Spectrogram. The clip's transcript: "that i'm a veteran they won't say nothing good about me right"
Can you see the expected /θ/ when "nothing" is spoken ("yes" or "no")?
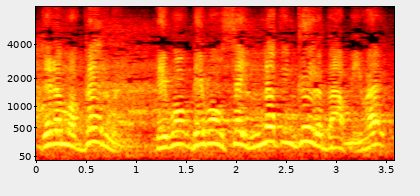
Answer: yes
